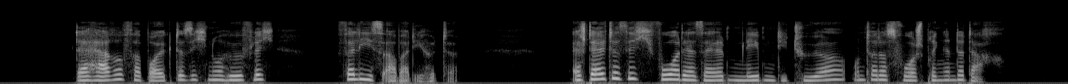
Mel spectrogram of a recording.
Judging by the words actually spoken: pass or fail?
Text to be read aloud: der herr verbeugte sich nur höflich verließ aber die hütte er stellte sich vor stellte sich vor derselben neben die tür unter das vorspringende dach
fail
